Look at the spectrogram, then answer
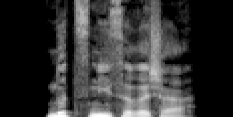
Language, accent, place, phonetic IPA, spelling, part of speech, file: German, Germany, Berlin, [ˈnʊt͡sˌniːsəʁɪʃɐ], nutznießerischer, adjective, De-nutznießerischer.ogg
- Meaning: inflection of nutznießerisch: 1. strong/mixed nominative masculine singular 2. strong genitive/dative feminine singular 3. strong genitive plural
